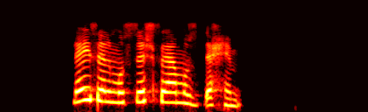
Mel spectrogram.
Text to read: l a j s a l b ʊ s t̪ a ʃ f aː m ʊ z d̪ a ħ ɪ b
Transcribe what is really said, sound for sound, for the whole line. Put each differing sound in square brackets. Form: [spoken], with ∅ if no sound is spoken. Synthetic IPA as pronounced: l a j s a l [m] ʊ s t̪ a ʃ f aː m ʊ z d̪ a ħ ɪ [m]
